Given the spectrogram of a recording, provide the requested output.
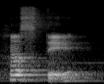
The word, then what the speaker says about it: हंस: बच्चे कैसे हंसते नहीं रहते हैं? बच्चे children कैसे how हंसते हंस laugh हंस. see the yen must be pronounced with the help of your nose.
